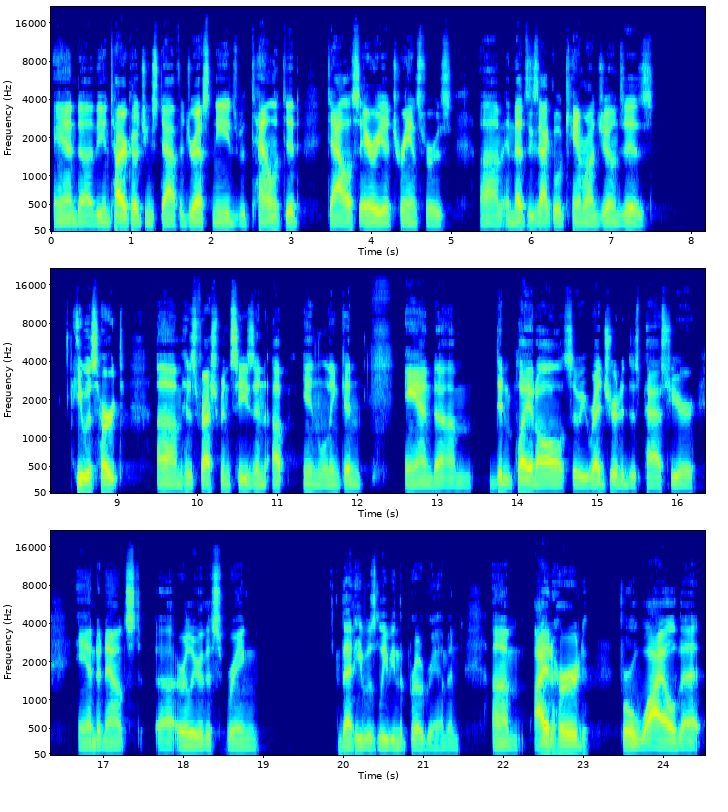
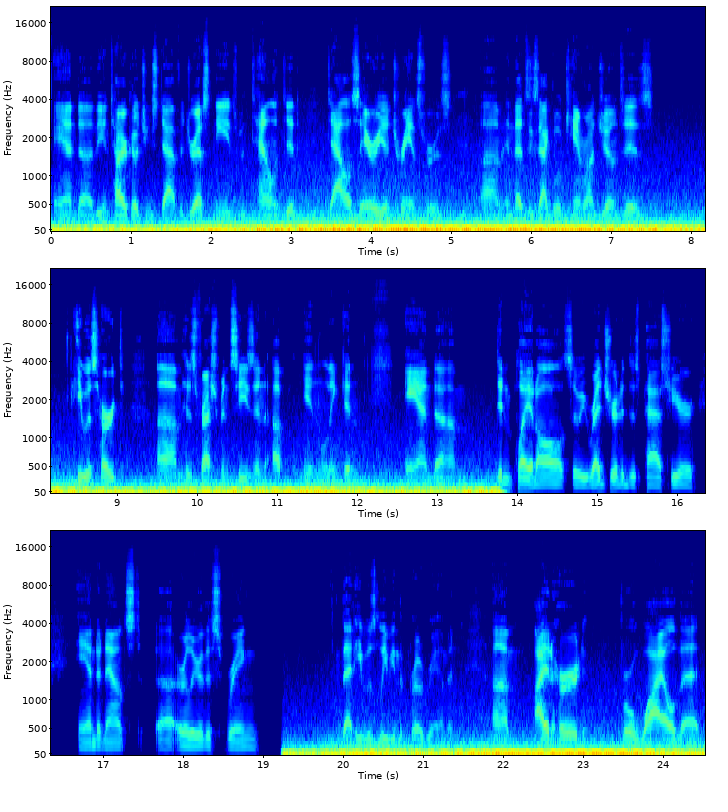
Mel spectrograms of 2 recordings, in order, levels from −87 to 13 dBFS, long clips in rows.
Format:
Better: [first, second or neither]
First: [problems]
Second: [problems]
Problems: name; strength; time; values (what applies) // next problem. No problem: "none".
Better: first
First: none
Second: low rumble; loud; until 14 s and from 19 s on; 7 dB below the speech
